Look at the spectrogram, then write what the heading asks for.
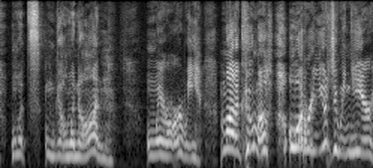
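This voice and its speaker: A woman's put-on character voice, high in pitch, with very wide pitch swings and a fairly slow pace. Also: big swings in loudness. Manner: earnest, bewildered.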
